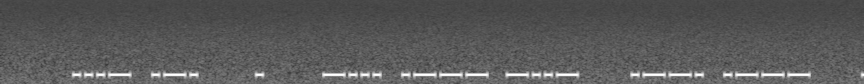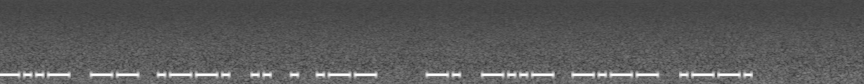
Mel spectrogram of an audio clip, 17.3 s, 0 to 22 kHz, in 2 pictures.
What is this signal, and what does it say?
Morse code, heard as a keyed tone, hand-sent with a paddle, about 20 wpm, 460 Hz. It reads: VR E BJX PJ XMPIEW NXYP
